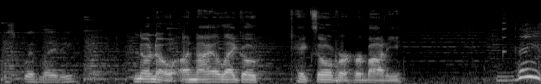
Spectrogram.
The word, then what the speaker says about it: Nihilego: If you look at Nihilego, or however you want to pronounce Nihilego, I pronounce it like nihilism, Nihilego.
